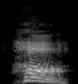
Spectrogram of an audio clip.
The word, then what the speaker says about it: hair: wider mouth here here hair hair what's the only change you can see it right it's still the same this here my jaw just drops that's the only difference hair hair but again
